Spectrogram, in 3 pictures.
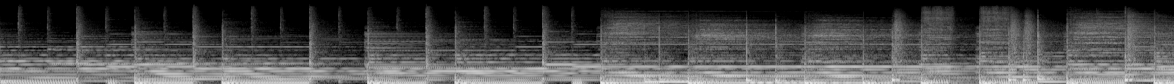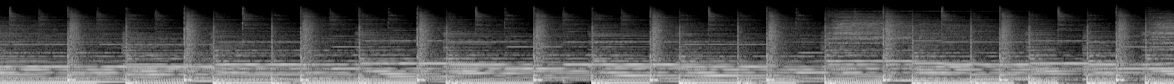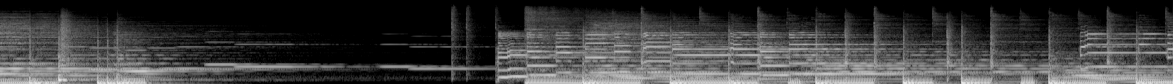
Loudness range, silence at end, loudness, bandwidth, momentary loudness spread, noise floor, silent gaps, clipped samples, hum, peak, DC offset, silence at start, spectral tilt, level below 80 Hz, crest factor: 4 LU; 0 s; -15 LUFS; 14 kHz; 7 LU; -46 dBFS; none; under 0.1%; none; 0 dBFS; under 0.1%; 0 s; -6.5 dB/octave; -16 dBFS; 14 dB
